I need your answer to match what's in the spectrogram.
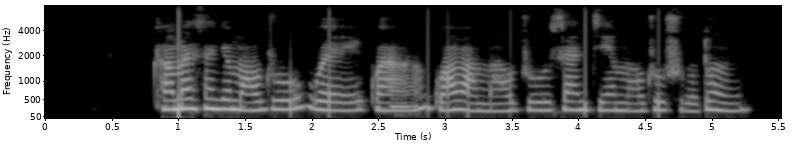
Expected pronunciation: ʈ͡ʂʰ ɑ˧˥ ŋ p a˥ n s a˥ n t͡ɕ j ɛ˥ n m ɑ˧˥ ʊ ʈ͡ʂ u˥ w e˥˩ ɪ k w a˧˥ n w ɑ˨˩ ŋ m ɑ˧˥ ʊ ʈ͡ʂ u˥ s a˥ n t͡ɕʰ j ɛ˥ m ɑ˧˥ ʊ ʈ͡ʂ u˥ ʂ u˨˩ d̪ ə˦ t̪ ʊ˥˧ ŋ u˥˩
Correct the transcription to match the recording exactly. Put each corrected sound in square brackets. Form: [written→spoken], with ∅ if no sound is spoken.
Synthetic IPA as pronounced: ʈ͡ʂʰ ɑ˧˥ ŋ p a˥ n s a˥ n t͡ɕ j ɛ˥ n m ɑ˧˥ ʊ ʈ͡ʂ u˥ w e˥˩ ɪ k w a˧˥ n w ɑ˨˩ ŋ m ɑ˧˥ ʊ ʈ͡ʂ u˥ s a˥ n [t͡ɕʰ→t͡ɕ] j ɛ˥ m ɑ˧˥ ʊ ʈ͡ʂ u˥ ʂ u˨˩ d̪ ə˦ t̪ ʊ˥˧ ŋ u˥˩

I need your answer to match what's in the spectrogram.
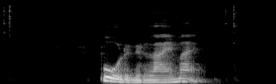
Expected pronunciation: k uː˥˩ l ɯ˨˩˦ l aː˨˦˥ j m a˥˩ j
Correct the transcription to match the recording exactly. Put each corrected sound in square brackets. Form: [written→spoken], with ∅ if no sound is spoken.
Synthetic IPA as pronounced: [k→p] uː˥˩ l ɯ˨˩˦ l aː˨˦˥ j m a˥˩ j

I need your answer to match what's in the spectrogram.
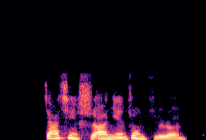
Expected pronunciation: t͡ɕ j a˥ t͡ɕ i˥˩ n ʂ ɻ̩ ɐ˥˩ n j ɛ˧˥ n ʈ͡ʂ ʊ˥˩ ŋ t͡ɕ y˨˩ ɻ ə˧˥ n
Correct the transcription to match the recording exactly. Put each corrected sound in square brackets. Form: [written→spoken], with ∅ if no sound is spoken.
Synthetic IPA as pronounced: t͡ɕ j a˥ [t͡ɕ→t͡ɕʰ] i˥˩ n ʂ ɻ̩ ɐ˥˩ n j ɛ˧˥ n ʈ͡ʂ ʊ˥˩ ŋ t͡ɕ y˨˩ ɻ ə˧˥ n

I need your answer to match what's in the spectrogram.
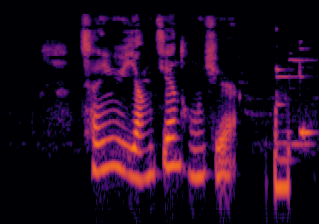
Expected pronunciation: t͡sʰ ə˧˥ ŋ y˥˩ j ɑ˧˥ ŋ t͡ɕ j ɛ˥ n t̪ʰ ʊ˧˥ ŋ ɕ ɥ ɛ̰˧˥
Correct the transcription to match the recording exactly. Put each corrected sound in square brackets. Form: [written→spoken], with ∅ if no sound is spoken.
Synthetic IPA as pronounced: t͡sʰ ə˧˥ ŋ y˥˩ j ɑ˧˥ ŋ t͡ɕ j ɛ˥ n t̪ʰ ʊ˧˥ ŋ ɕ ɥ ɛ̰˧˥

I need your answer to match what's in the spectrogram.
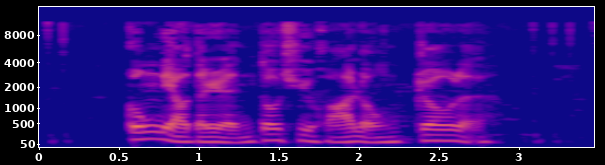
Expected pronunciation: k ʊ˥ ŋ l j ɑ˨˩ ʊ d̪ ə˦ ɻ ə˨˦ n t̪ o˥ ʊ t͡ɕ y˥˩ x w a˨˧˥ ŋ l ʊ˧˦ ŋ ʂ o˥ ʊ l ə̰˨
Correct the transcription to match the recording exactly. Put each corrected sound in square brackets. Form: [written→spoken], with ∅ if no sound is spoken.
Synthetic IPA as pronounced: k ʊ˥ ŋ l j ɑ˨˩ ʊ d̪ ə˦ ɻ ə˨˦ n t̪ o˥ ʊ [t͡ɕ→t͡ɕʰ] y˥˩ x w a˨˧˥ [ŋ→∅] l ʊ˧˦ ŋ [ʂ→ʈ͡ʂ] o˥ ʊ l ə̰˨

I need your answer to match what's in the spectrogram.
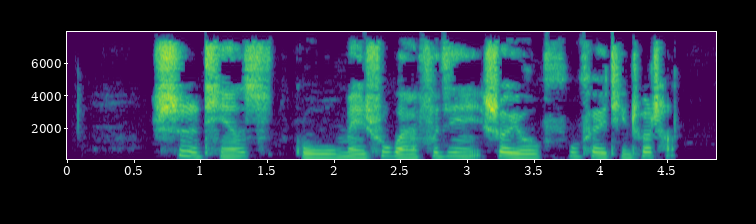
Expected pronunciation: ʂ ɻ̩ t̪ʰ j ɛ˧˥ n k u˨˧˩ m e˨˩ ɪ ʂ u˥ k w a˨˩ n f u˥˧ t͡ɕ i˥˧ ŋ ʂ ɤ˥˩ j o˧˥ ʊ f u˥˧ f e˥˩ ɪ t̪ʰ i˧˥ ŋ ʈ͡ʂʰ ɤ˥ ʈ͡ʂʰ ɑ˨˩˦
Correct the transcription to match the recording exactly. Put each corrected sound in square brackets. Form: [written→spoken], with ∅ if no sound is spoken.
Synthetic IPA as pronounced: ʂ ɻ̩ t̪ʰ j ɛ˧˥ n k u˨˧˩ m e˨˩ ɪ ʂ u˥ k w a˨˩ n f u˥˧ t͡ɕ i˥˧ [ŋ→n] ʂ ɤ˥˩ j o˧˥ ʊ f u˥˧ f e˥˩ ɪ t̪ʰ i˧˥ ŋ ʈ͡ʂʰ ɤ˥ ʈ͡ʂʰ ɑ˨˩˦

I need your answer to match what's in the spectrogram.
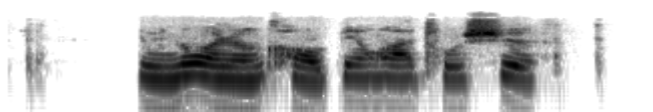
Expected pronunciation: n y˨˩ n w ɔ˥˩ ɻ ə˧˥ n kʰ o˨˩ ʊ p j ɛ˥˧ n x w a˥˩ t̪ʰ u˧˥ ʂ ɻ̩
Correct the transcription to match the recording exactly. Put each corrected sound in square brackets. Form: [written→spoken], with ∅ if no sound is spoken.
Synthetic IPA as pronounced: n y˨˩ n w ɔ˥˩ ɻ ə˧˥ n kʰ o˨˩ ʊ p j ɛ˥˧ n x w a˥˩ t̪ʰ u˧˥ ʂ ɻ̩

